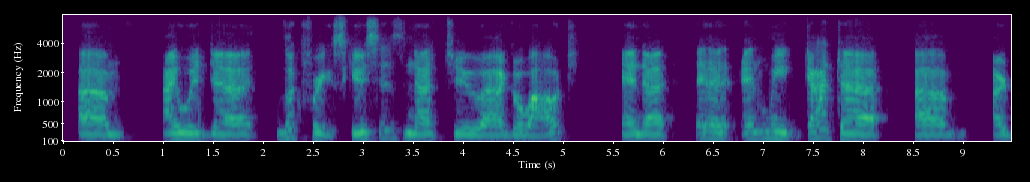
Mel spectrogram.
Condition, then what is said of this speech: Aphasia. I just have an expressive aphasia, which basically doesn't mean I don't know.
